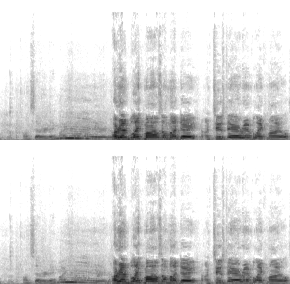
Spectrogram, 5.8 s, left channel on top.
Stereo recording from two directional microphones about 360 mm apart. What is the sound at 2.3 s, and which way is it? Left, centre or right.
A man's voice, right.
